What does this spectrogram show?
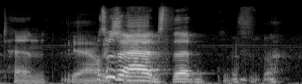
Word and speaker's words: iPhone X: X. And we should have pronounced that 10.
